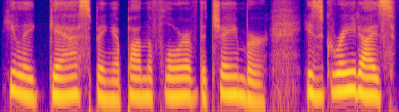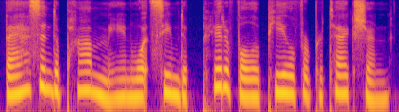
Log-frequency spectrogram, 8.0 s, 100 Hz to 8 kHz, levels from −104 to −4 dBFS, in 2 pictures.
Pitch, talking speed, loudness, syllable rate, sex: 200 Hz, 175 wpm, -20 LUFS, 4.8 syllables/s, female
